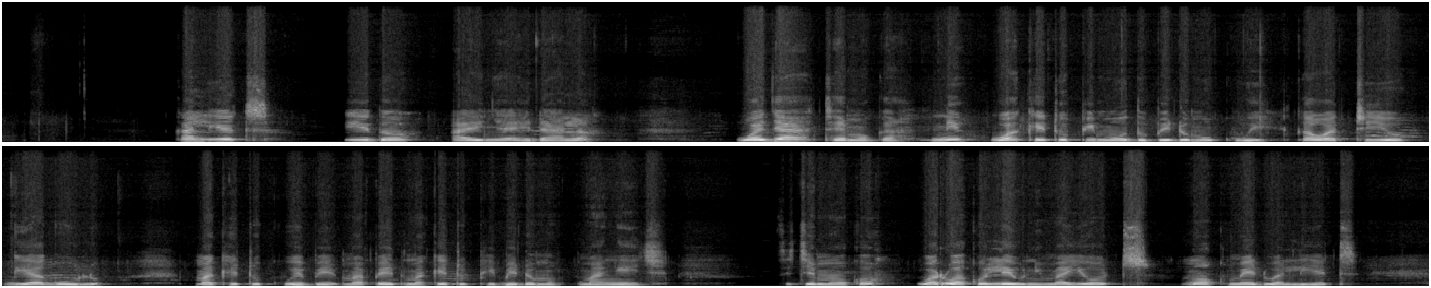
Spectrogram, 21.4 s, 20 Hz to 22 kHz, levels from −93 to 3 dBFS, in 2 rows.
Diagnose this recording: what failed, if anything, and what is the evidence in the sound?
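Converter: sample clock jitter throughout the speech. A roughness, roughly 35 dB down, rides on loud, bright passages, since timing errors of a few microseconds scale with waveform slope.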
